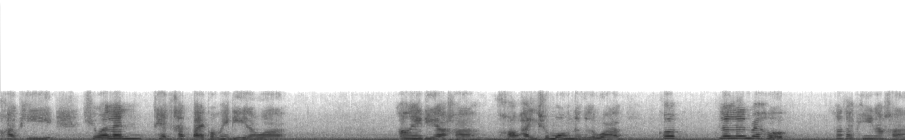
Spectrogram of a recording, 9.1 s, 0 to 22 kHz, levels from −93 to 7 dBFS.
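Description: Speex codec damage runs through the whole clip and is plainly audible. This CELP coder has too few bits to model the excitation, so the speech comes out hoarse and grainy.
The degree of damage fits a bitrate of around 20 kbps.

VoIP packet loss concealed by the speech codec occurs from 4.77 to 4.82 s. A brief concealed dropout fits a single lost 20 ms frame. The decoder extended its last pitch and filter at falling gain, giving a short stretched sound that fades and stays weak briefly as normal decoding resumes.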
